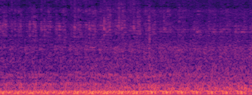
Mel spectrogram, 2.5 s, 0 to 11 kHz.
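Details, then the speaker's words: 1962 Dodge D200, 318 Poly V8, unrun since about 2013, oil poured down the cylinders, just revived: low lumpy idle with uneven chugging beat and faint knock; runs but rough, will smoke. "she's gonna to be huffing smoke for a while we put a lot of oil down them cylinders cleaned up well let's just go take a look-see then oh yeah not so bad it doesn't even sound that bad listen to that"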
